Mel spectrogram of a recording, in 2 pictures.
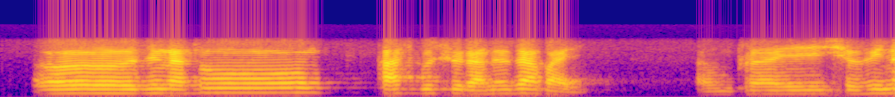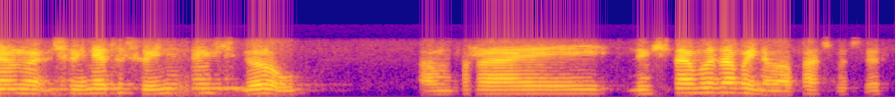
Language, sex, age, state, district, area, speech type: Bodo, male, 18-30, Assam, Kokrajhar, rural, conversation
